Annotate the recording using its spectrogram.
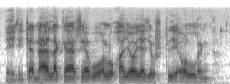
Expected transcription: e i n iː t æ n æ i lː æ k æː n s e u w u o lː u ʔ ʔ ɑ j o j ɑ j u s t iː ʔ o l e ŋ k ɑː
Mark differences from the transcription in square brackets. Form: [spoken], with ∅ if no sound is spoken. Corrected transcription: e i n iː t æ n æ i lː æ k æː n s e u [ʋ] u o lː u ʔ ʔ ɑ j o j ɑ j u s t iː ʔ o [lː] e ŋ k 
